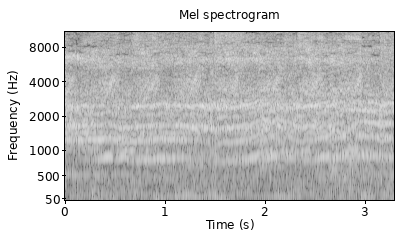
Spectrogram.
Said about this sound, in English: Like, I have one last video. Just, like, this is Goku screaming his ass off as he turns into Super Saiyan level 3.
